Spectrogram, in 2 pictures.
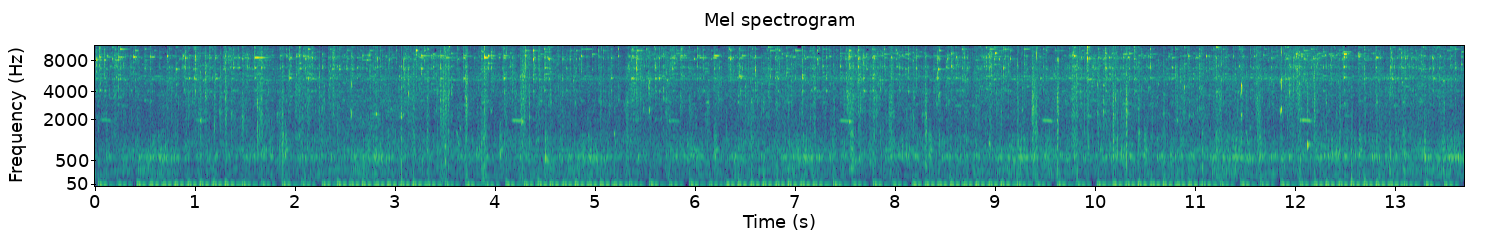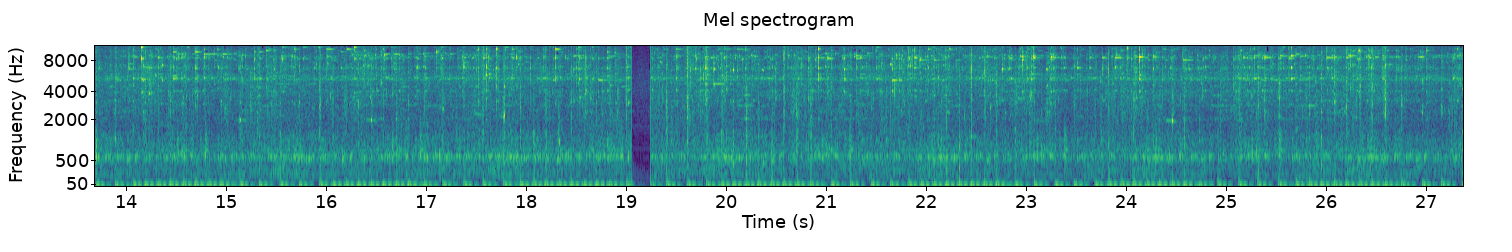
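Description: Electronic music drones and pulses steadily, with a low throbbing beat.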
